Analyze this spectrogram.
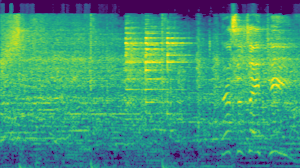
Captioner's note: bell ringing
